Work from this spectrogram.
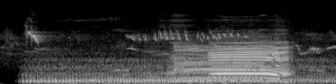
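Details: Tame herd cattle roam and graze in a broad plantation; a low hum builds into a single loud, rich moo that rises in strength and then drops off sharply, with light chirping behind.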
